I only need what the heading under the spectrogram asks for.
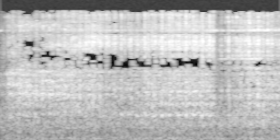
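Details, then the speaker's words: Redcat Racing DragBug RC car conversion under power: high, thin whir over a hissing run with a faint gritty edge, as if the gear train isn't meshing cleanly; pinion issues suspected, something slipped, cause not confirmed. "like something's a little funky with the opinion right now the coggan actually might help Oh having some pinyin issues I don't know what's going on something slipped"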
